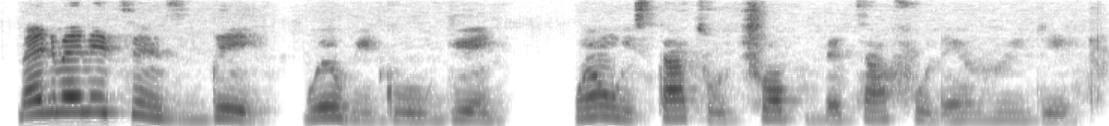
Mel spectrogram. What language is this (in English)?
Nigerian Pidgin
